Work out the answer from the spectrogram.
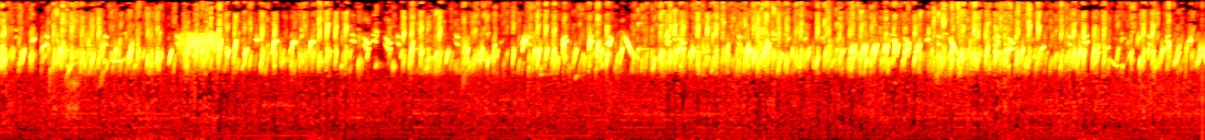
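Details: Chorus twittering of European goldfinches, the batbata used to drive goldfinches to sing: an unbroken stream of sharp chirps, trills and tinkling notes, intensifying around the middle.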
